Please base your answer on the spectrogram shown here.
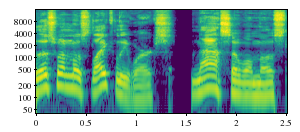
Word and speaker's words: NASA: Though this one most likely works, NASA will most likely be spoken out as, well, NASA, instead of N-A-S-A.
